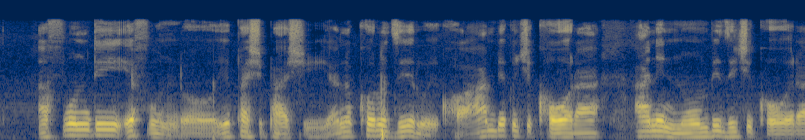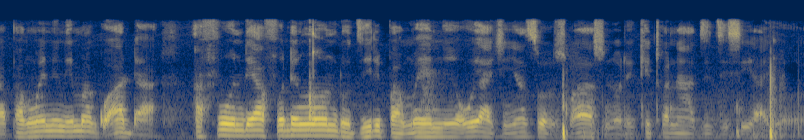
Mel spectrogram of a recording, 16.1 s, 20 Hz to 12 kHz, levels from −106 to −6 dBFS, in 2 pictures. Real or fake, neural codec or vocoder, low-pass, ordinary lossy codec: real; none; 7.2 kHz; MP3, 96 kbps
